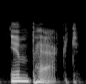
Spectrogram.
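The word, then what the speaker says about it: IMP4GT: user thanks to decryption we call this concept I mp4 GT which is impersonation in 4G networks pronounced impact impact completely breaks the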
